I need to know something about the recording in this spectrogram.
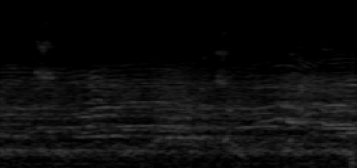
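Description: A basketball being dribbled on a hardwood court, with arena crowd voices underneath.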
